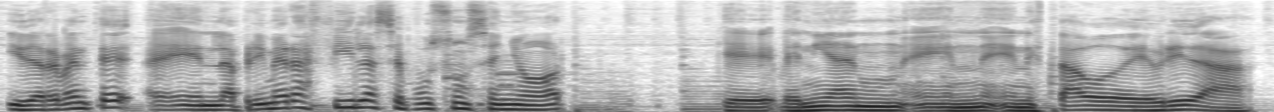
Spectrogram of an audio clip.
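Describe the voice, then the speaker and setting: A man's voice: medium pitch, moderate pace, faint music behind. Chilean man telling stage stories on radio. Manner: anecdotal storyteller, animated retelling. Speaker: stage actor, guest. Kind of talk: casual radio interview. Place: radio studio.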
